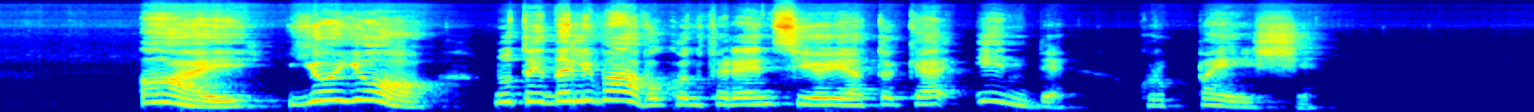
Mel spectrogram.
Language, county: Lithuanian, Klaipėda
